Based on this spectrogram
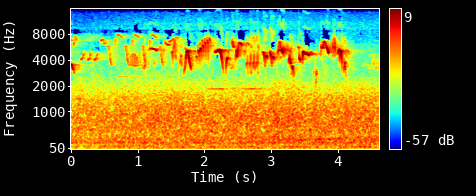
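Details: Several songbirds, possibly including sparrows, goldfinch and robin, sing at once at Bedhampton Railway Station: a busy chorus of high, quick chirps and twitters over a steady low hiss.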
